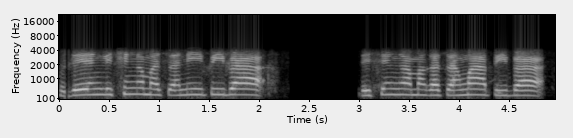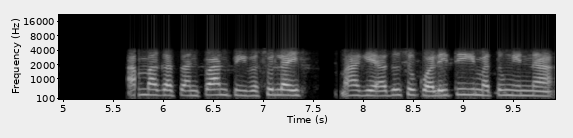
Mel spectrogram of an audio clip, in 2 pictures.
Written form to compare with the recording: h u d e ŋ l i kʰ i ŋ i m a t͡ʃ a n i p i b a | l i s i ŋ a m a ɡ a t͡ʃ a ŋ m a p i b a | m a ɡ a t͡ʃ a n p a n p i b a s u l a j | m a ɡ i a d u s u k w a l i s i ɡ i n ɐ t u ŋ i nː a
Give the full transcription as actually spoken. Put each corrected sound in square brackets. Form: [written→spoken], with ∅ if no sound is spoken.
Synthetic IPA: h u d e ŋ l i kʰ i ŋ [i→a] m a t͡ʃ a n i p i b a | l i s i ŋ a m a ɡ a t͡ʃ a ŋ m a p i b a | m a ɡ a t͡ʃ a n p a n p i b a s u l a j | m a ɡ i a d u s u k w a l i [s→t] i ɡ i [n→m] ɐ t u ŋ i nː a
